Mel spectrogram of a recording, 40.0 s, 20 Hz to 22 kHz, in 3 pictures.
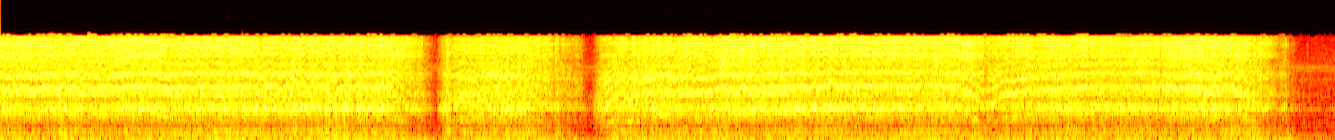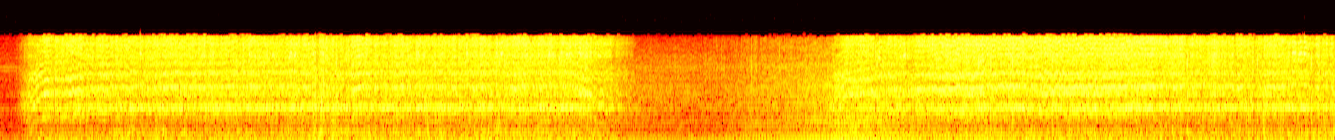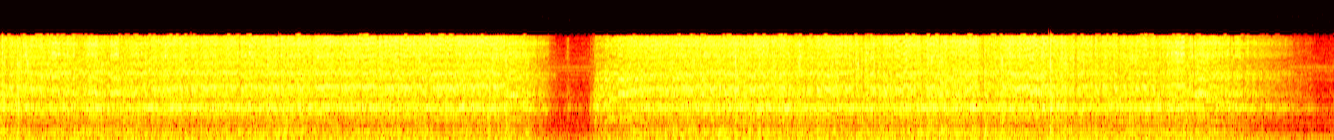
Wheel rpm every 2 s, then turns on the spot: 210, 180, 100, 180, 220, 210, 90, 210, 230, 150, 30, 200, 230, 230, 230, 190, 140, 230, 230, 90.
none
